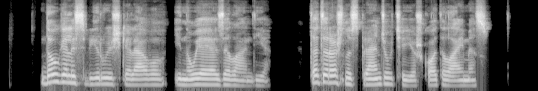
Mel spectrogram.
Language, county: Lithuanian, Alytus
